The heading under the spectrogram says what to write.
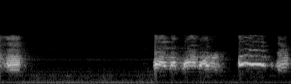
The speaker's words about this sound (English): I'm sorry, that's my iPhone, and that's a robot ringtone. Sorry, it's ugly as hell. Sorry about that.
